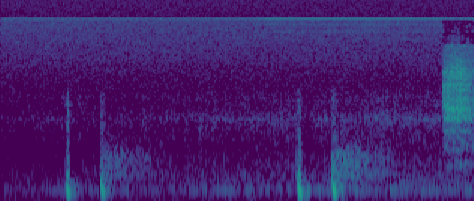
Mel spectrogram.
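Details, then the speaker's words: Reconstruction of Hitler's heartbeat, described as an abnormal beat of syphilitic heart disease with aortic aneurysm and a changed second sound: two slow lub-dub beats with a firm, loud, accentuated second heart sound. "így hangzott hitler szívverése sajátos rendellenes dobogás amely szifiliszes szívbetegséget jelez jól kivehető szívhanggal járt amelyet csak a white fülű orvos hal ki morel meghallotta hogy megváltozott a második szívhang"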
